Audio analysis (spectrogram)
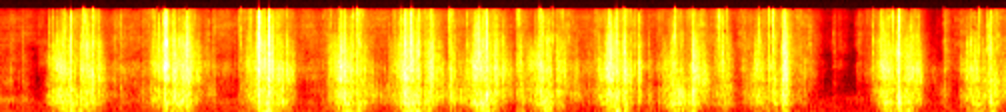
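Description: Fingers quickly riffle and flip the many thin pages of a glossy paper home goods catalog. Repeated bursts of bright, crinkly fluttering paper rise and fall with short pauses between them, with almost no low end.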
